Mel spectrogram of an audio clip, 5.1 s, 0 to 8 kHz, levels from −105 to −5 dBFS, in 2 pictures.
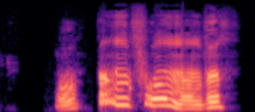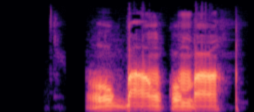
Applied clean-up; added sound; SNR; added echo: none; none; none; none.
